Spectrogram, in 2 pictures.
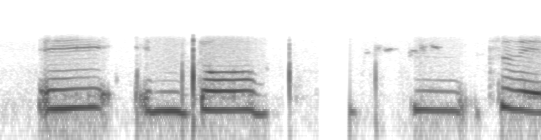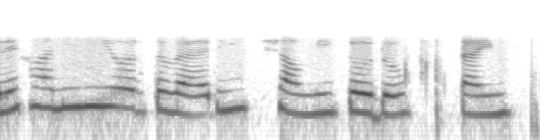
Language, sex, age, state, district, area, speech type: Dogri, female, 18-30, Jammu and Kashmir, Samba, urban, conversation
